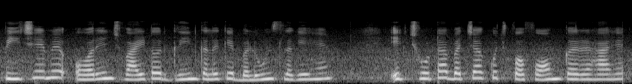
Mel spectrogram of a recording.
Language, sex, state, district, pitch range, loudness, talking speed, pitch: Hindi, female, Arunachal Pradesh, Lower Dibang Valley, 235-275 Hz, -15 LUFS, 180 wpm, 255 Hz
